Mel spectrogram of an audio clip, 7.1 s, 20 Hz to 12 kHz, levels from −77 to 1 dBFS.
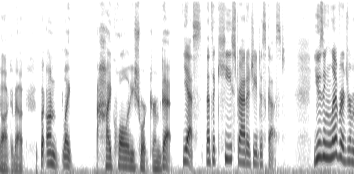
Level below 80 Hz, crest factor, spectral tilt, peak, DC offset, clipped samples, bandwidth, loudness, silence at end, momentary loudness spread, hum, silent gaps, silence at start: -48 dBFS; 20 dB; -5 dB/octave; -6 dBFS; under 0.1%; under 0.1%; 12 kHz; -26 LUFS; 0 s; 12 LU; none; none; 0 s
